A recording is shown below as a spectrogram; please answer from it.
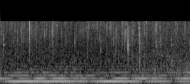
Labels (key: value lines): label: biophony, midshipman
recorder: SoundTrap 500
